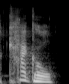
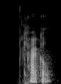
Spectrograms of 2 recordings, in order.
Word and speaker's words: Kaggle: But the big revelation to me was Kaggle. – Kaggle. – Which is spelt K-A-G-G-L-E.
